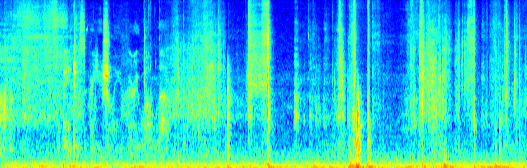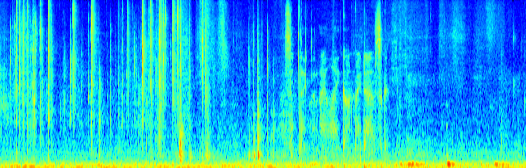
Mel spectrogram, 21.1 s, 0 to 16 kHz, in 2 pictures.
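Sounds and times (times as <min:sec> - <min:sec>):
crinkling and crackling: 0:08.2 - 0:16.6.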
